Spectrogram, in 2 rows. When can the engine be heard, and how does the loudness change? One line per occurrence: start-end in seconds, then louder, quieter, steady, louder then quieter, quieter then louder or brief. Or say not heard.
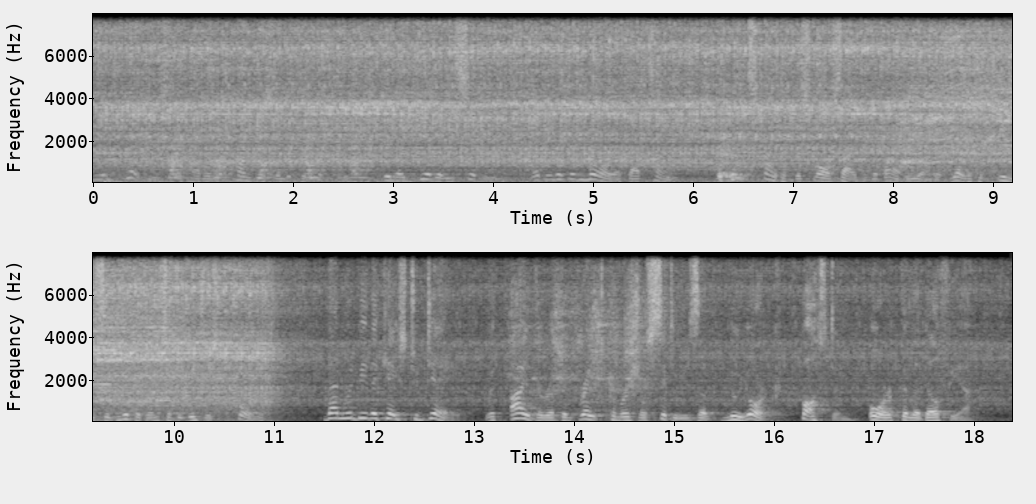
0.0-18.3 quieter.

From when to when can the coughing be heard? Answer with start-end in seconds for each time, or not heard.
5.8-7.0.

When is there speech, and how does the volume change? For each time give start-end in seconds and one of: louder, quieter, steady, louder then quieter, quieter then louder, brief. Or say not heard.
0.0-18.0 louder.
